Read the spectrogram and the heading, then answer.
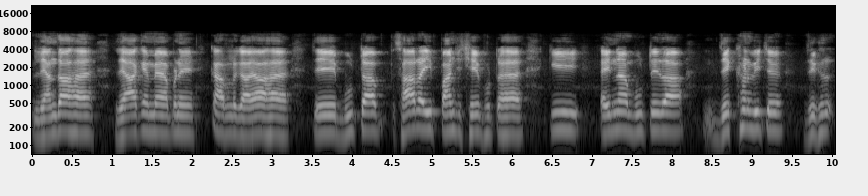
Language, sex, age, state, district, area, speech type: Punjabi, male, 60+, Punjab, Rupnagar, urban, spontaneous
